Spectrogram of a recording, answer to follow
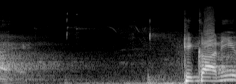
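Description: Marker squeaking in short strokes on a whiteboard while a word is written, with a soft knock about a second and a half in.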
